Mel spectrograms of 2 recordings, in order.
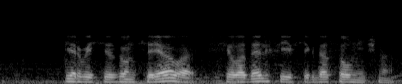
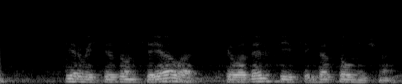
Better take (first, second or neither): first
